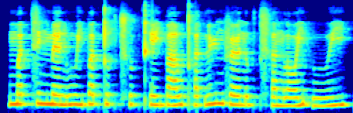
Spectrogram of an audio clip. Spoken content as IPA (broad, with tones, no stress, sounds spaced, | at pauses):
m ɐ˨˥ t̚ t͡s ɪ˧ ŋ m ɛː˨˩ n w uː˨˩ j p ɐ˨˥ k̚ t̪ ʊ˨ k̚ t͡sʰ ʊ˨ k̚ t̪ʰ e˨ j p aː˨˥ w kʰ ɐ˨ t̚ l yː˥ ŋ f œː˧ n ʊ˥ k̚ t͡sʰ ɐ˨ ŋ l ɔː˨˥ j h uː˨˥ j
